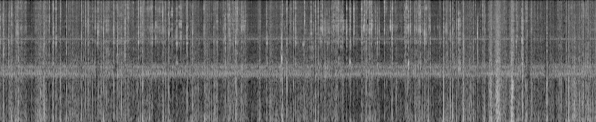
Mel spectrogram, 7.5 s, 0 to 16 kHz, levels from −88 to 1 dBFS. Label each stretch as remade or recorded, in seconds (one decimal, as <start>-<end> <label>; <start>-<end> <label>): 0.0-1.1 recorded; 1.1-5.6 remade; 5.6-6.4 recorded; 6.4-7.0 remade; 7.0-7.5 recorded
